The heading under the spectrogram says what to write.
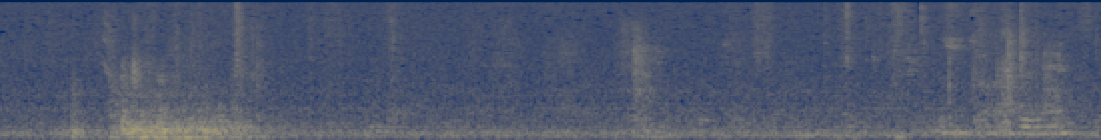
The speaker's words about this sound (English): I think I heard a door.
